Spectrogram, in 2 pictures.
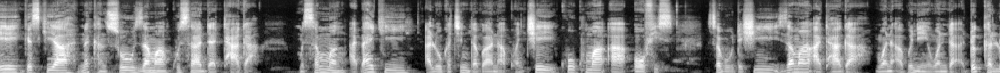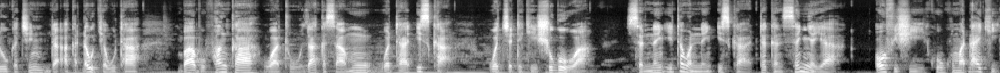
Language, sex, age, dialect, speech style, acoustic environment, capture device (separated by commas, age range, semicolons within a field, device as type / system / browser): Hausa, male, 35-44, Nigeria - Kano, focused, nature, mobile / Linux / Chrome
